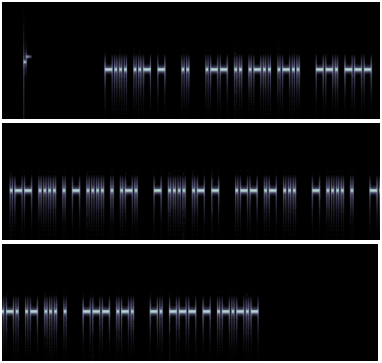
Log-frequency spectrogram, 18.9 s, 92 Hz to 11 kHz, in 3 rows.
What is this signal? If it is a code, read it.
Morse code, heard as a keyed tone, about 30 wpm, 700 Hz. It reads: BUT I WILL GO WHETHER THAT WAS THE CASE OR NOT.
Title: Sentences from Top 1000 Words - Review Part 3 - 30wpm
